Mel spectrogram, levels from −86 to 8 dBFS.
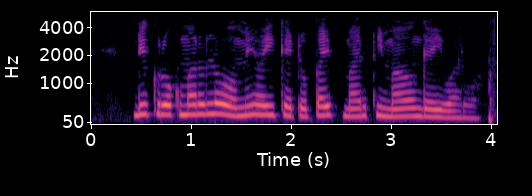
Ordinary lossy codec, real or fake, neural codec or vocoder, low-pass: none; real; none; 5.4 kHz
